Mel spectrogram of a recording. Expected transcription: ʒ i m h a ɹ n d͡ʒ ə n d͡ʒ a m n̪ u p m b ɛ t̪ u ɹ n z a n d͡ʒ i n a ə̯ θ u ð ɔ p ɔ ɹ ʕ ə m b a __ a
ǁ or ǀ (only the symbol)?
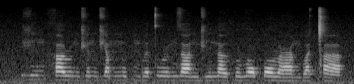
ǀ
